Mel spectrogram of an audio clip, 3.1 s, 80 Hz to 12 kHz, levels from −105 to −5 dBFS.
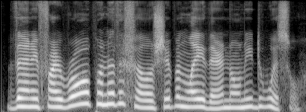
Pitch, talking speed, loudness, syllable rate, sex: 240 Hz, 295 wpm, -17 LUFS, 6.8 syllables/s, female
